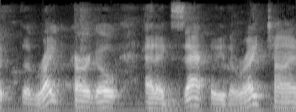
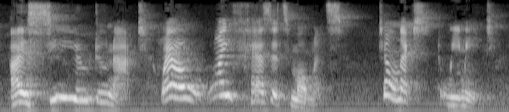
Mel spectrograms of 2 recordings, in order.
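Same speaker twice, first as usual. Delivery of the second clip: Cebus; 8 semitones higher than usual. Acted. Alien Cebus voiced higher.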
